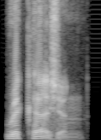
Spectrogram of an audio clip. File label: "recursion", British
